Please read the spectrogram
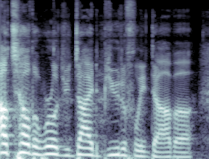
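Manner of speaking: put-on grandiose, pompous, self-important fop voice. Retelling an anime scene, quoting the self-important fop: put-on voice of a self-important fop. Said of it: "you did that voice a little too well".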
